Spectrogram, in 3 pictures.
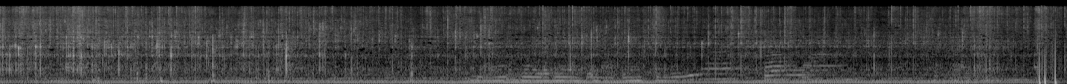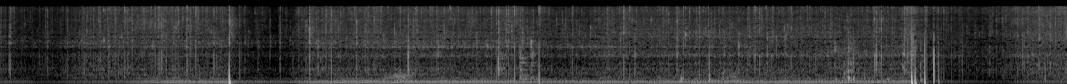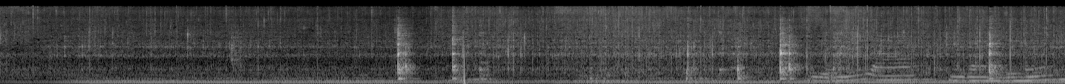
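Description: Chopped onion, garlic and ginger sautéing in hot oil in a stainless steel pot: a steady sizzle, with a spatula stirring and now and then clinking sharply against the pot. A steady low hum runs underneath.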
